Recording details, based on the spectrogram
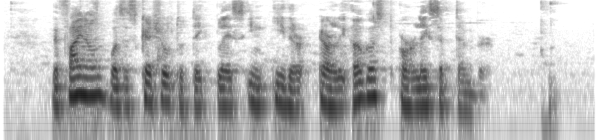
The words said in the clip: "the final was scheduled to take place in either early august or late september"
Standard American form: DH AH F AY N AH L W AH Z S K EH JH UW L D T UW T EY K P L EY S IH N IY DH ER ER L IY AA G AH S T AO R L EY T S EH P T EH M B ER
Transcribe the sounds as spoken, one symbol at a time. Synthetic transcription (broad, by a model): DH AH F AY N AH L W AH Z S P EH SH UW L T UW T EY K P L EY S IH N IY DH ER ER L IY AA G AH S T AO R L EY T S EH P T EH M B ER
